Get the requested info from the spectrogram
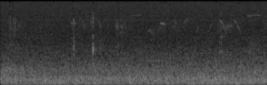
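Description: Near silence: a faint steady hiss, with a few faint, short high chirps about a second in and again near the end.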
